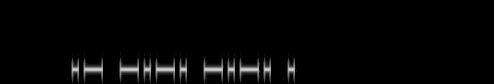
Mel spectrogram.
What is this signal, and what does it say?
Morse code, heard as a keyed tone, about 20 wpm, 700 Hz. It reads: ACCE
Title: Build A Word - 4 Letters At A Time - 10-Letter Words - 20wpm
